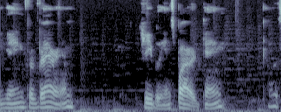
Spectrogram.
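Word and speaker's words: Ghibli: Um, this was the other Jubilee game. Very Jibli inspired game.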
